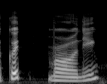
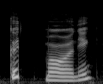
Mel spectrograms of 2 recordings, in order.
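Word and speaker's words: good morning: 전까지는 굿모닝이라고 인사합니다 예 그래서 굿모닝 보다는 굿 하고 여기 스타카토 있는게 더 좋은 발음 모닝 보다는 모이죠 R 있으니까 꼬부 있죠 그래서 굿모닝 굿모닝 굿모닝 굿모닝 굿모닝 모닝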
